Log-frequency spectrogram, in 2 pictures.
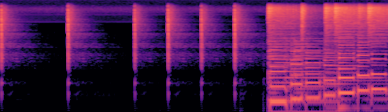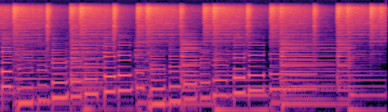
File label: guitar scale exercise example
